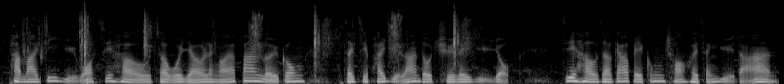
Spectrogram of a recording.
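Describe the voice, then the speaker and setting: Man playing an earnest young son, mellow Cantonese. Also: mid-range voice, lightly acted. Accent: Hong Kong Cantonese. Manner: earnest, persuasive. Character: earnest, determined young adult son of fish-market family. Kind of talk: scripted radio drama dialogue.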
